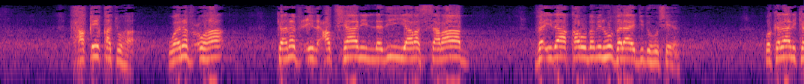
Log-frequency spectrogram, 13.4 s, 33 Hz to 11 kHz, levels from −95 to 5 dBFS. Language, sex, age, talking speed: Arabic, male, 50-69, 65 wpm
